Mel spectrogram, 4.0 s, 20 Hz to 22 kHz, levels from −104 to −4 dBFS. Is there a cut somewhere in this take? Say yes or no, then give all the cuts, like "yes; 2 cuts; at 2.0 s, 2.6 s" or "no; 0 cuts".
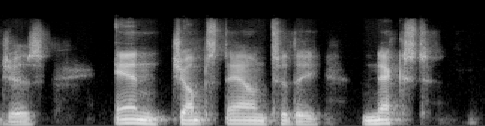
no; 0 cuts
